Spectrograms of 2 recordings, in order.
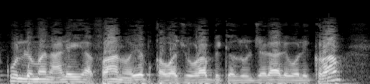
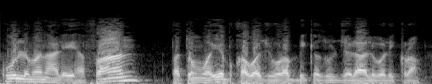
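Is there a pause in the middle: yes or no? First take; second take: no; yes. First: It is read straight through without a pause. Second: It is read with a pause in the middle.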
